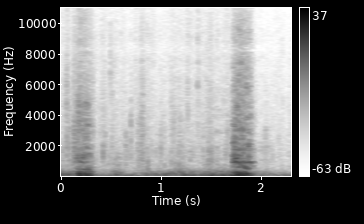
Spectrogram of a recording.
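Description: American bison grunting twice close by, the second grunt sliding downward, over the low shuffle of the herd walking past.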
